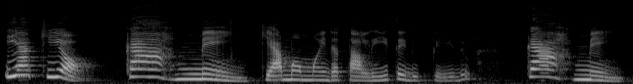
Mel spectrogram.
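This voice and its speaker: Her mid-range voice is gravelly and very animated as this Brazilian Portuguese-accented teacher leads a televised school lesson for small kids, stretching each name and syllable slowly.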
